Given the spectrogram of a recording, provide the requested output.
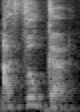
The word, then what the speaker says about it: azúcar: And then they like pronounce their Z's with like TH. and then Azúcar.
